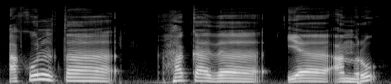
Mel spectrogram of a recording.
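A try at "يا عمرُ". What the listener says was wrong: Ya, kalau Amru ada wawu di belakang ro. Ya Umaru. Ini Umar. Kalau nggak ada wawu berarti Umar. Aqul tahakadha ya Umaru. Aqul tahakadha ya Umaru.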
